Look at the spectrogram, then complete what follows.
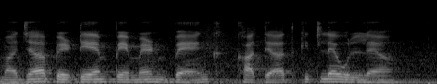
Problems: constant background noise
